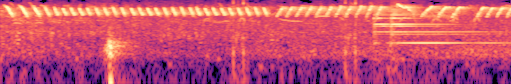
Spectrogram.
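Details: Wild Oriental white-eye (pleci ngalas) in ngerol style: a rapid, even stream of high chipping notes rolling on without pause, interrupted by a dull knock early on and a ringing bell-like chime near the end.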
